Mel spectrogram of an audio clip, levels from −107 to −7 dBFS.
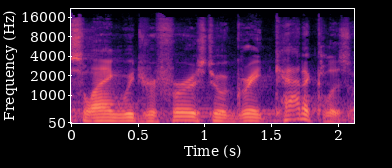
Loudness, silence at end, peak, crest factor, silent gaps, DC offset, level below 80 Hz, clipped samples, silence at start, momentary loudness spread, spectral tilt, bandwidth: -37 LUFS; 0 s; -18 dBFS; 18 dB; none; under 0.1%; -72 dBFS; under 0.1%; 0 s; 5 LU; -5 dB/octave; 18.5 kHz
